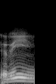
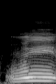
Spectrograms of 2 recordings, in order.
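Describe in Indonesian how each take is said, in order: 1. Bunyi r dibaca tipis dan ringan. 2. Bunyi r dibaca tebal dan berat. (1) "ri di sini jadi nipis" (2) "Jangan baca ri, rimin, itu jadi tebal ya"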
